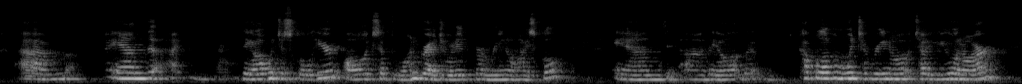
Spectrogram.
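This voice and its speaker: A woman's high voice at a moderate pace, fairly even intonation, noticeable background noise and audible room echo. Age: 70s. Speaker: political candidate. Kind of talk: debate opening statement.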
